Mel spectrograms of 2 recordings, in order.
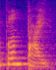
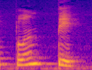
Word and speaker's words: Plantae: vejo, eles falam reino plantae. Gente, na botânica, quando termina a palavra em a, e, eu nunca pronuncio o ae, eu pronuncio só o e. Então aqui fica o reino plantê, tá?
